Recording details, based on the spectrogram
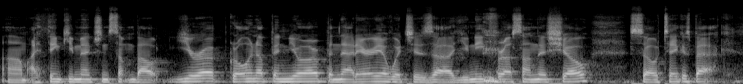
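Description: A man's voice: medium pitch, fairly even intonation, brisk, clean tone. A man hosting a podcast, asking friendly, rambling questions with an upbeat, casual manner. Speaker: podcast host. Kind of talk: casual interview conversation.

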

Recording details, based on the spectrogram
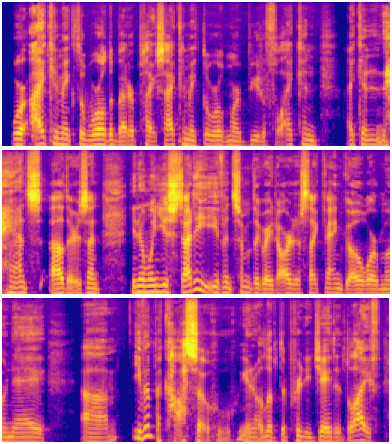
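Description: A man's voice: medium pitch, a little mellow. A middle-aged man from El Salvador, a pastor and author speaking as a podcast guest, talking in an earnest, storytelling way with frequent restarts. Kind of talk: reflective casual conversation.

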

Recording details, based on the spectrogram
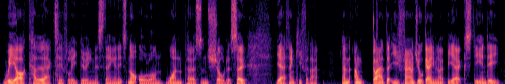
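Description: A man's voice: a bass voice, normal speed, hardly any pauses, no echo, studio quality. A middle-aged man hosting a podcast, talking reflectively and gratefully as he replies to listeners. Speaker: podcast host. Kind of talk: solo podcast talk replying to listener calls.

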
